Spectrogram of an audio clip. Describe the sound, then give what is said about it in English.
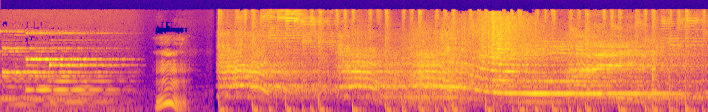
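A short series of electronic start-up chimes from a Hyundai Ioniq Hybrid as its start-stop button is pressed, stepped tones ending in a swooping whoosh, followed by loud, busy engine roar and squealing tyres. “I'm Gareth, and the car which makes that distinctive series of tones when it starts up is the Hyundai Ioniq Hybrid.”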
